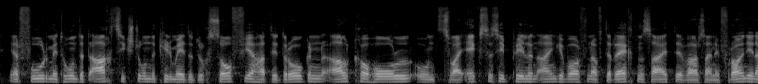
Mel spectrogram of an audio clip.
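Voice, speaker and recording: A man's voice: mid-range voice, fairly bright tone. A man preaching in a church, telling a conversion story and asking for slides. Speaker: preacher presenting a mission report. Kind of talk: sermon with slides.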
